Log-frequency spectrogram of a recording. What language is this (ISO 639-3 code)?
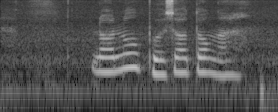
jav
